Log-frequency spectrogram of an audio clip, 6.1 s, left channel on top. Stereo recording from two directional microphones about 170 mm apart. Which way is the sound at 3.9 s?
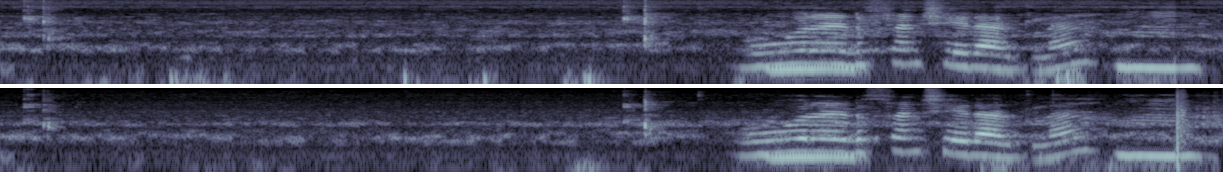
5° right (ahead or behind).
